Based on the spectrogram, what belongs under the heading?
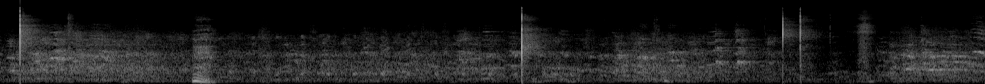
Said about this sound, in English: Oh, good. You're awake. You can stop slapping me now.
